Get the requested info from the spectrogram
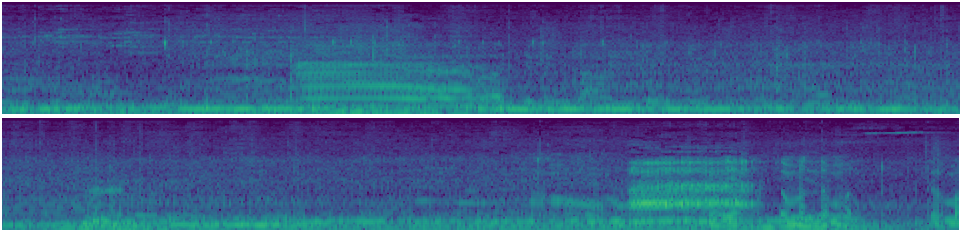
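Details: Cattle at a karapan sapi bull race training session at Asemanis field, Pamekasan, with the Sonar Muda team. A single drawn-out harmonic moo of about a second sounds over a steady engine-like drone and music, with voices and a brief harsh burst later.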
